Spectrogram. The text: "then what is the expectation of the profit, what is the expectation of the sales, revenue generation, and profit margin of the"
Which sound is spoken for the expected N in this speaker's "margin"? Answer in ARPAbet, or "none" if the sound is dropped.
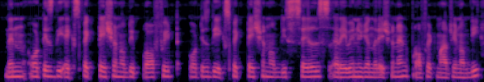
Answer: N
